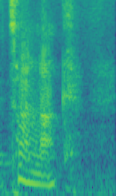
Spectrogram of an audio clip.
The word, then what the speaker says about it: Tanakh: But for pronunciation purpose, we include a small a so that you can pronounce it. So instead of TNK, we call it the Canon, and the Tanakh.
